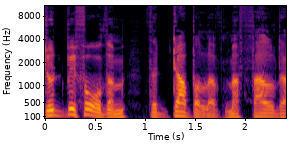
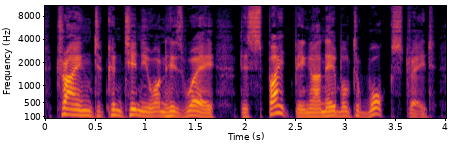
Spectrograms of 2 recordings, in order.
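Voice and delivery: usual speaking voice

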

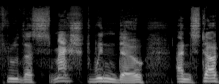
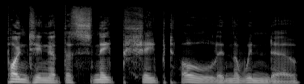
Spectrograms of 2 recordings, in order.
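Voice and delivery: usual speaking voice

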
